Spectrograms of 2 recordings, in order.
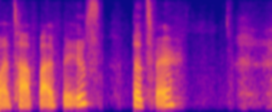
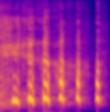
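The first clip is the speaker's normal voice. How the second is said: sudden high, loud laugh; 11 semitones higher, 5 dB louder than usual. Real, not acted. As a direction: burst out laughing. Laughing at own joke.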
